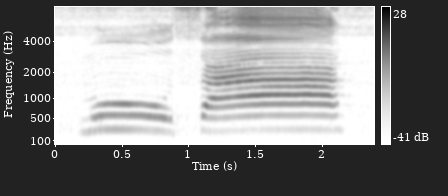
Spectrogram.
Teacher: میم پہ پیش اور واو ساکن، تو یہ واو مدہ ہوگی، اس لیے ہم میم کے بعد کو کھینچیں گے۔ آگے سین پہ کھڑا زبر ہے، تو یہ الف مدہ کے قائم مقام ہے، اسے بھی ہم کھینچیں گے۔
